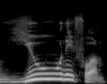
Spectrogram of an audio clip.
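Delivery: ইউনিফর্ম slowly, with a held "yuu" opening; pronunciation demo. Shown as a demonstration. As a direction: lean hard and long on the "you" starting ইউনিফর্ম. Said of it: "ইউ, ওয়া উচ্চারণ যখন হবে". (ইউনিফর্ম-এর "ইউ" জোর দিয়ে টেনে বলা)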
